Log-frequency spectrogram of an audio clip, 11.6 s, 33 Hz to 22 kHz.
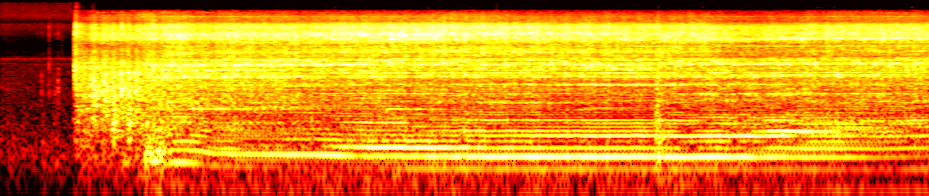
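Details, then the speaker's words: BMW N20 320i, about 140–150k, Mitsubishi turbo rebuilt with new cartridge after wastegate rattle, with downpipe: cold start catches quickly, settles into loud even idle, no turbo rattle; normal cold start and idle, slight wastegate linkage and injector tick. "so I am going to do a cold start so you can hear that there's no more rattle coming from the turbo and you can hear what the downpipe sounds like on a cold start"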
